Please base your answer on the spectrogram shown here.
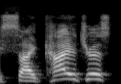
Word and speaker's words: psychiatrist: Why can't you hear a psychiatrist use the bathroom? I'm laughing on the inside because I know the punchline. I can't even go for it. What? No. Yes, I do. Because the P is silent.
